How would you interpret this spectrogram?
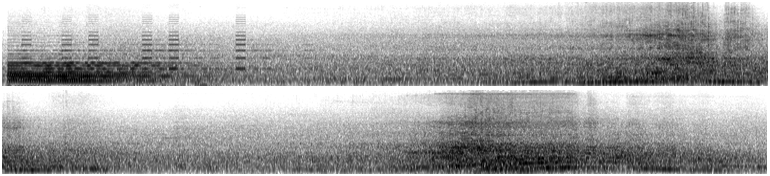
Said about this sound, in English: So right now the bike is active. It is live, it can move. So remove it from the center stand and just ride.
